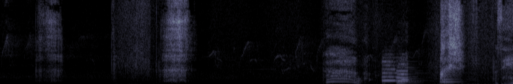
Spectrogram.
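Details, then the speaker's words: Acted sneezing by the animated character Haruka (Free! – Iwatobi Swim Club): a few breathy sneeze bursts over music and nature sounds; friend jokes someone is gossiping, though likely a cold from swimming in a pool in April. "死んだばあちゃんが言ってた。くしゃみするのは誰かが噂してる時だって、それきっと凛ちゃんだよ。"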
